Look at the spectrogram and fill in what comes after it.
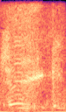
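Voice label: "take!", male; hl2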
